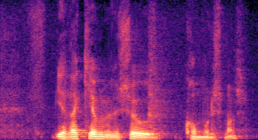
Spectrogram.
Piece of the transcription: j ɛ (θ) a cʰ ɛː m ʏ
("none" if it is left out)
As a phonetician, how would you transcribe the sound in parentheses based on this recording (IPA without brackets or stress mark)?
θ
